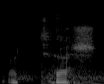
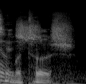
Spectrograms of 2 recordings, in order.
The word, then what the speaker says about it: Mateusz: Do you want me to spell Matej's name for you? Yes. So you can understand it? MATEUSZS. Matush. I had to put it into. I'm telling you, Matush.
